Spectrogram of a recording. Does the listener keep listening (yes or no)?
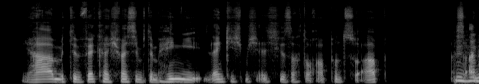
no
